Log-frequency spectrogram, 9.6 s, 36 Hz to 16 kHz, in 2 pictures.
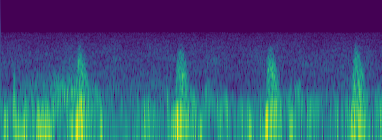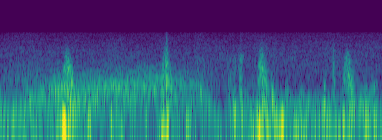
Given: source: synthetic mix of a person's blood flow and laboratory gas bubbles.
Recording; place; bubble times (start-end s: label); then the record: Doppler ultrasound of blood flow; subclavian vein
7.19-7.33 s: bubbles
7.60-7.82 s: bubbles
From the record:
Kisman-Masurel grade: 111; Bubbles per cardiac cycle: 1 to 2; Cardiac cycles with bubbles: 1 to 10%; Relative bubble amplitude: barely perceptible (0.100 to 0.250); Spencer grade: 1 (occasional bubble signal discernible with the cardiac motion signal, with majority of cardiac periods free of bubbles); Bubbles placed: anywhere in the cardiac cycle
